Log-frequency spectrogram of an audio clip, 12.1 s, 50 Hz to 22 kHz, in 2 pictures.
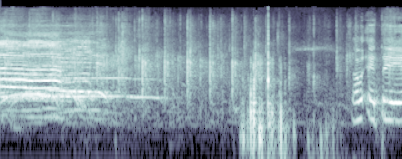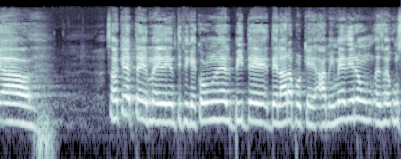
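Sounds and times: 
audience clapping: 0.3 - 5.8
speech: 5.3 - 6.7, 7.7 - 12.0.

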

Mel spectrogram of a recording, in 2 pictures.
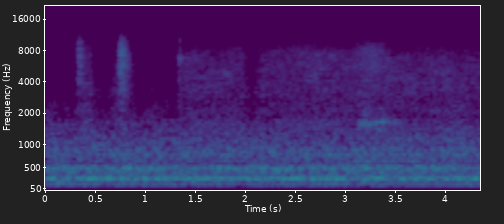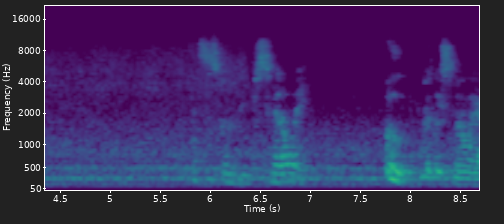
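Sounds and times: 
aerosol foam cleaner being sprayed: 0.3 - 6.4
speech: 6.1 - 7.1, 7.7 - 8.6.

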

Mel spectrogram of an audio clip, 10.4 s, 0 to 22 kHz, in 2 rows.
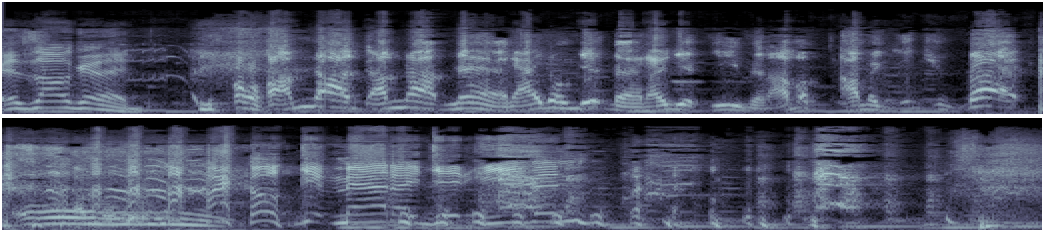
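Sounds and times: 
speech: 0.0 - 10.2
laughter: 0.3 - 10.3
flock of chickens clucking: 7.6 - 10.3
rooster crowing: 9.2 - 9.7.

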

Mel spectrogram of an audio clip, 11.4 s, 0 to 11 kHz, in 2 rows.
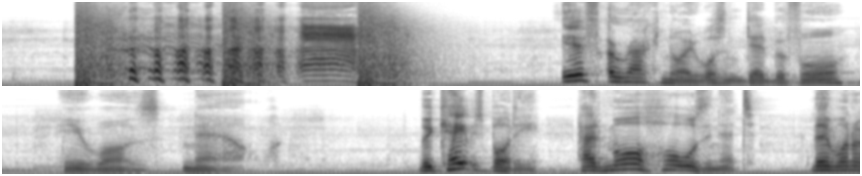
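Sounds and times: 
gunshots fired into a corpse: 0.5 - 2.9
man laughing: 0.7 - 2.8
speech: 0.8 - 2.5, 3.7 - 7.4, 8.5 - 11.4.

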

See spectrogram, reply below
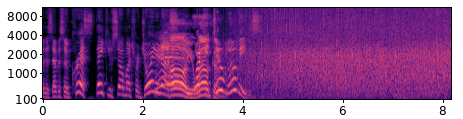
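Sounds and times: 
speech: 0.0 - 4.6
crowd applauding: 2.6 - 8.1.

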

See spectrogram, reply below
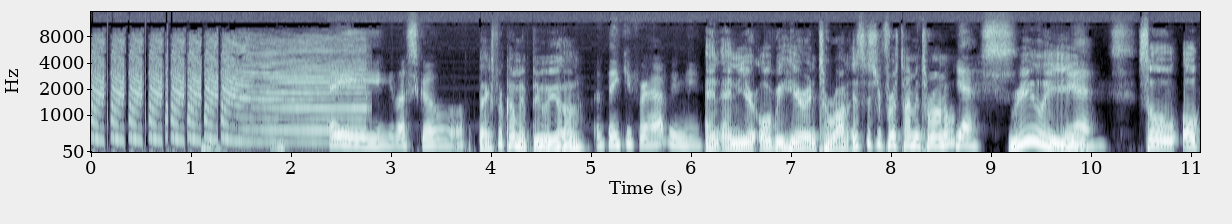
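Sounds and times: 
air horn blasts: 0.0 - 2.9
speech: 2.4 - 11.0.

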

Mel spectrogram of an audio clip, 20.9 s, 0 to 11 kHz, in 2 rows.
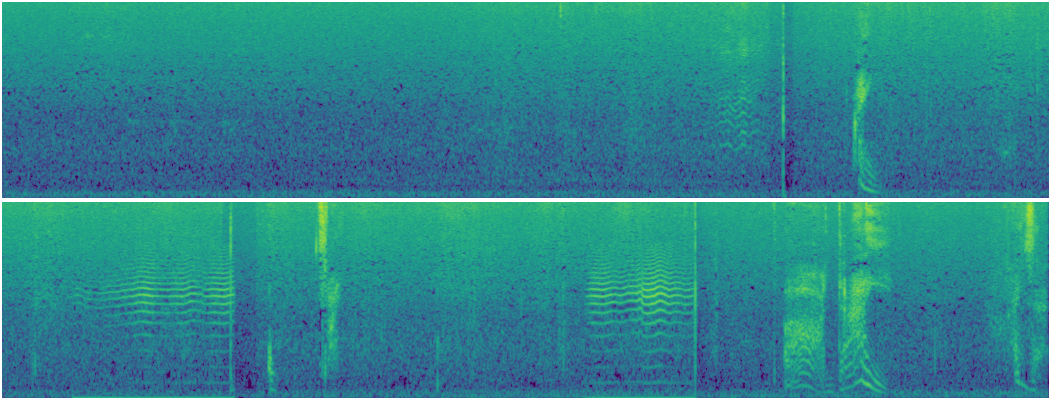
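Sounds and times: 
steady hiss of wind-like noise: 0.0 - 20.9
soft brief vocal sounds: 8.4 - 9.0, 9.8 - 14.2, 18.2 - 19.5, 20.3 - 20.9
speech: 8.6 - 8.9
mosquitoes buzzing while biting a person in a backyard: 10.9 - 14.2, 15.8 - 17.6.

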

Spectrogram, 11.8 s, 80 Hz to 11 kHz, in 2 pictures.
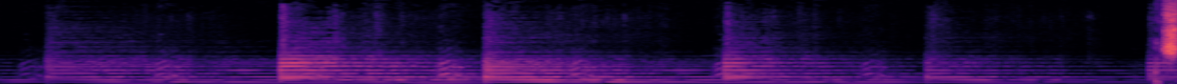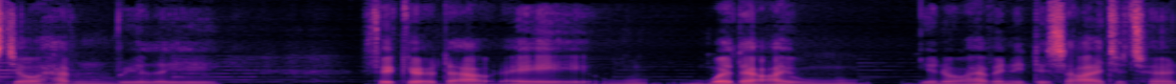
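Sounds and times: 
church bells ringing in a tower: 0.0 - 8.1
speech: 5.8 - 7.1, 7.7 - 11.7.

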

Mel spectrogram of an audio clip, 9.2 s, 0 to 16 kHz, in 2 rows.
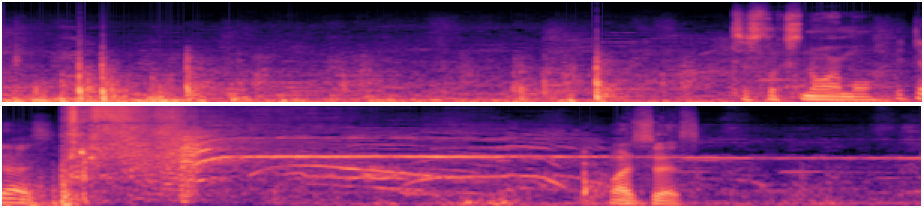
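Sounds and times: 
rumbling crackling background: 0.0 - 3.6
speech: 3.7 - 5.2, 7.6 - 8.2
large firework shell bursting: 4.9 - 6.3.

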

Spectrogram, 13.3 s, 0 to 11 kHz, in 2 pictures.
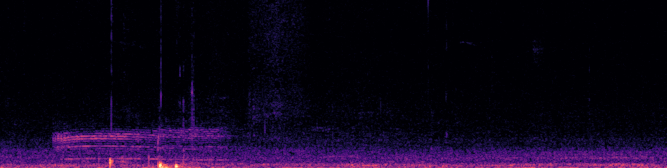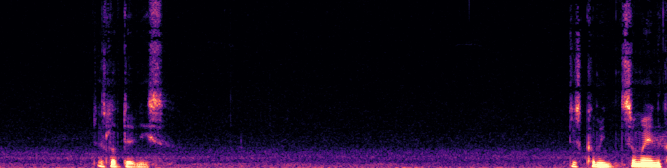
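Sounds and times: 
sheep bleating from across open ground: 0.5 - 2.4
speech: 7.6 - 8.4, 12.4 - 13.3.

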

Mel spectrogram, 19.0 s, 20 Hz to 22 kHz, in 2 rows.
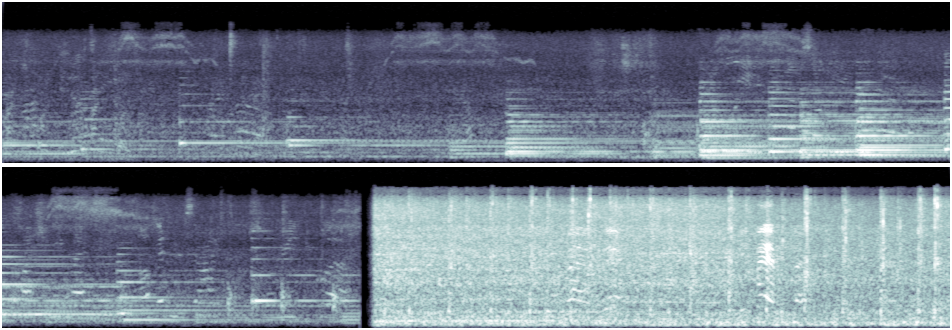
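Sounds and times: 
faint voices: 0.0 - 12.4
soft live piano notes: 0.0 - 18.9
horse hooves clip-clopping pulling a small carriage in Palermo: 13.2 - 18.9
traffic noise in Palermo: 13.2 - 18.9.

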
